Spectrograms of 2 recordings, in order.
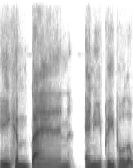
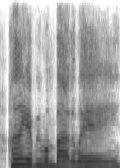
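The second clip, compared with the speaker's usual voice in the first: flamboyantly camp voice, high and loud; 9 semitones higher, 5 dB louder than usual. Relay Electrodoc's greeting to everyone, in Electrodoc's camp voice. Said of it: "in his camp voice".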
